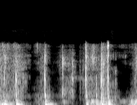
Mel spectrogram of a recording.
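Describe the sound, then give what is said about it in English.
Keyboard keys struck hard in quick, irregular bursts of sharp clacks, with a few brief pauses between flurries. The typing is fairly loud and heavy-handed, with no voices. “you're punching the keys, for God's sake.”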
